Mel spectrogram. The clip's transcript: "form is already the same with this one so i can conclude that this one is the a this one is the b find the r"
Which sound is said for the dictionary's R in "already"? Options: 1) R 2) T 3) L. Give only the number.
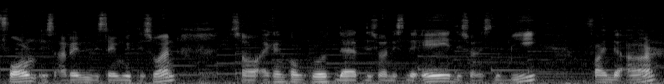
3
